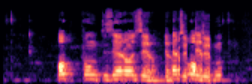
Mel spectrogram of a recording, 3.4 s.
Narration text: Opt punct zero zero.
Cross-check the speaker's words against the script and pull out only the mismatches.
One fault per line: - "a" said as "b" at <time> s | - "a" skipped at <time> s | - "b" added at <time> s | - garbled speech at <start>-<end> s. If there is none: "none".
- garbled speech at 2.2-3.0 s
